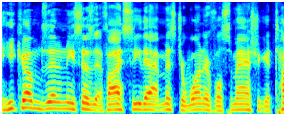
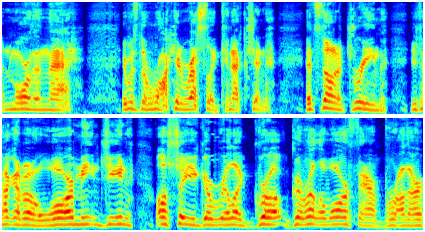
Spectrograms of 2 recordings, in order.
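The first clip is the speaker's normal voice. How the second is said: loud, bellowing wrestling-promo style, stumbling over words; 5 dB louder than usual. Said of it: "He stutters like that".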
